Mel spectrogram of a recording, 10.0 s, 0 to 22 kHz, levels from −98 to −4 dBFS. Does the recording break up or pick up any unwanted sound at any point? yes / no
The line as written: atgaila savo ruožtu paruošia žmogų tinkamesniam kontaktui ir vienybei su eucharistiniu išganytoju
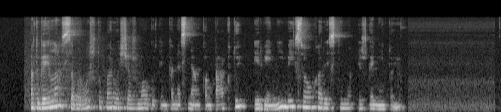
no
